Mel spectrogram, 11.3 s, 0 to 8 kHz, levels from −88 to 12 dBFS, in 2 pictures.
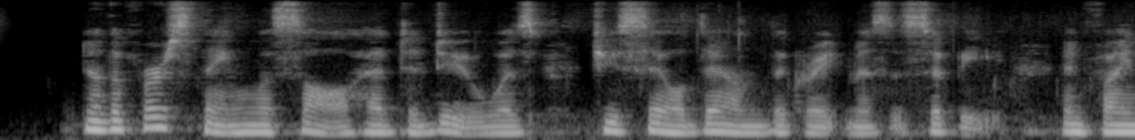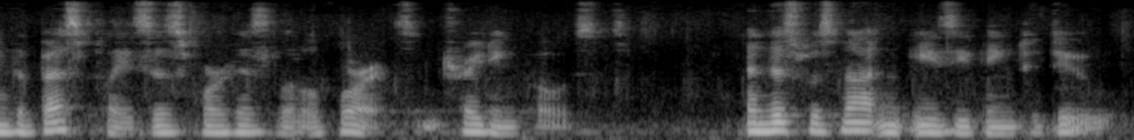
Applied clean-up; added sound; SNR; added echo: neural separator model SepFormer DNS4.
